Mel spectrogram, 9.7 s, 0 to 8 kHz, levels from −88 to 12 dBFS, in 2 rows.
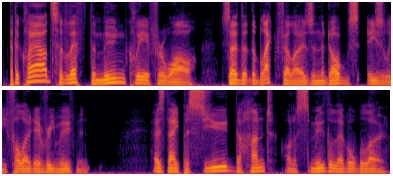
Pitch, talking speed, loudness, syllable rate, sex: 105 Hz, 200 wpm, -18 LUFS, 5.6 syllables/s, male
